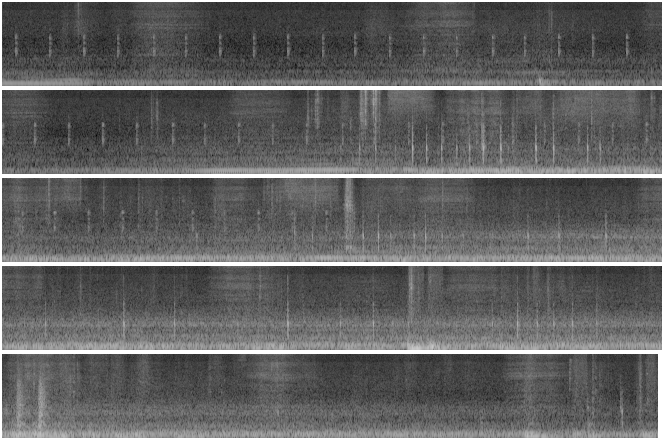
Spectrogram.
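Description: Inside a car's cabin: a turn signal ticks steadily while the car waits at a light. About nine seconds in the car pulls away, and a steady low engine and road rumble rises and holds, with two sharp thumps near the end.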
